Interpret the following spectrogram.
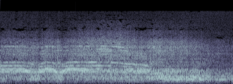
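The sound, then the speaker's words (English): A train rumbles loudly and steadily, its wheels and engine roaring at speed, with a sustained whistle-like tone running through the noise, no voices. “Yes, sir, that train's really traveling now because it's supercharged with super fuel.”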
